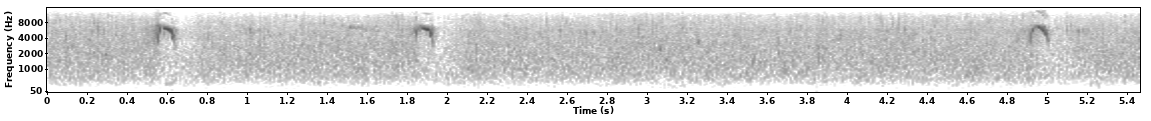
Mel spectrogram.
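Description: Citrine wagtail giving three brief, high, thin call notes at irregular intervals over a steady rush of flowing water.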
